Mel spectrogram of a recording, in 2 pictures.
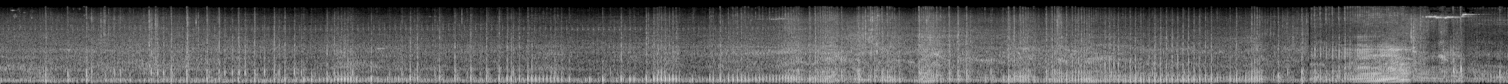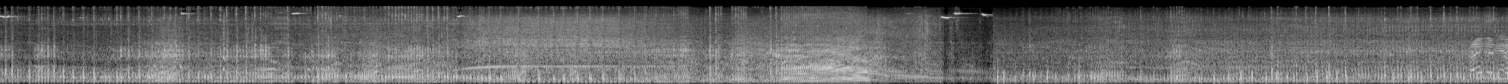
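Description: Trials motorcycle engines picking their way through a rocky section: low-speed running, broken by sharp throttle bursts whose revs rise and fall, about halfway through and again near three-quarters of the way.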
